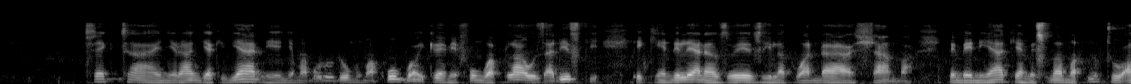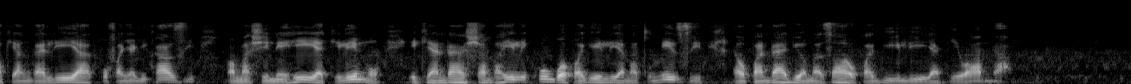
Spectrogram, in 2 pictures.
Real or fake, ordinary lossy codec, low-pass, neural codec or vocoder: fake; MP3, 64 kbps; 7.2 kHz; codec, 16 kHz, 4 kbps, X-Codec, HuBERT features, trained on LibriSpeech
